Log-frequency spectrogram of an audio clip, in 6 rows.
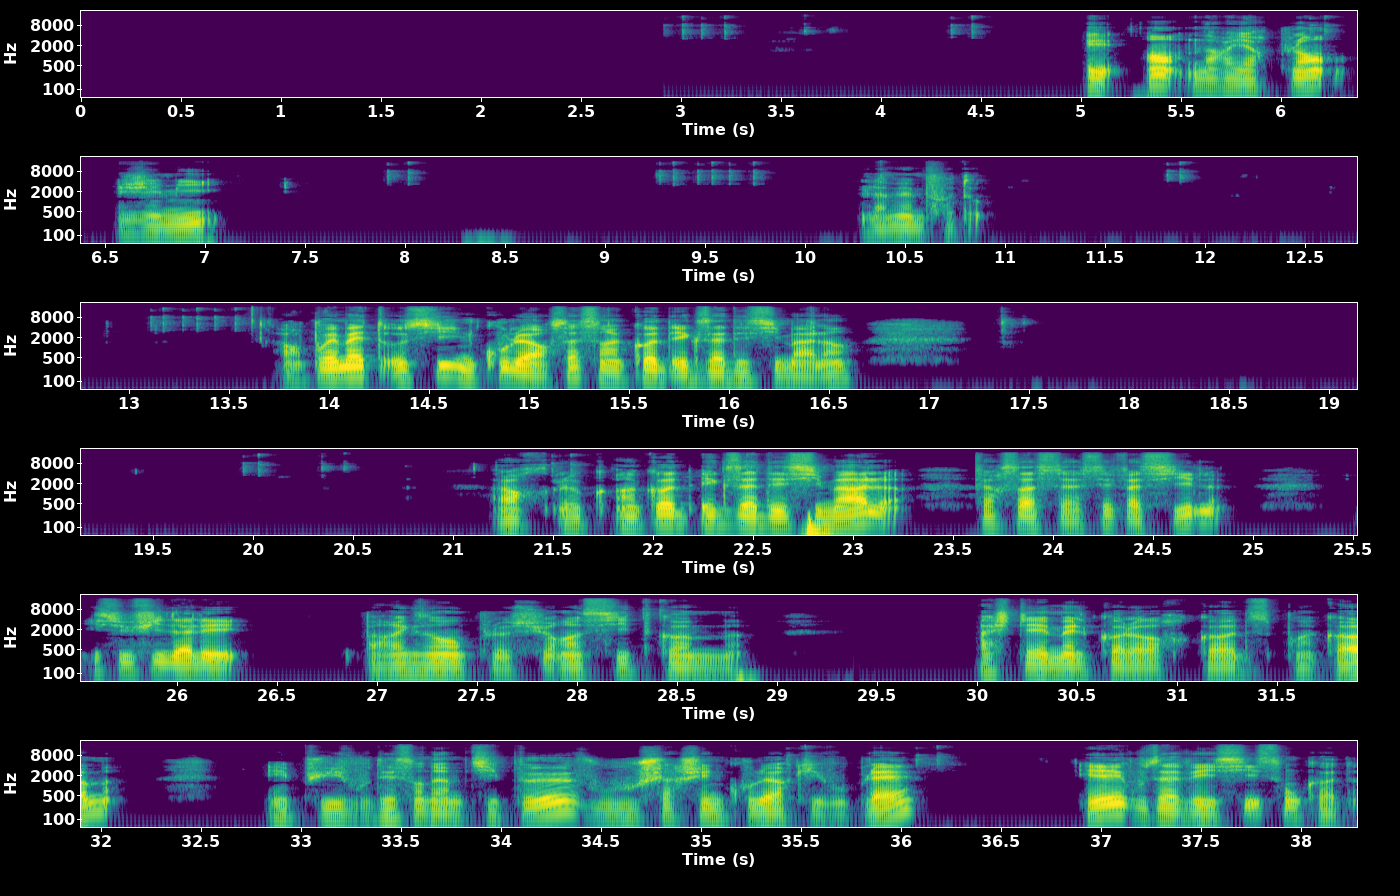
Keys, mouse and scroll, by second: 1.1-2.5 drag, 2.9 click, 3.5 ctrl+v, 4.3 click, 6.1 click, 7.9 click, 9.2 ctrl+click, 10.3 ctrl+c, 11.8 click, 13.0 click, 17.3 ctrl+v, 19.9 ctrl+click, 20.3 ctrl+v, 21.5 click, 22.3 click, 33.1-33.4 scroll up 2, 33.5-34.4 scroll down 2, 35.4 click, 36.0 click, 36.8 scroll up 1.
